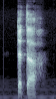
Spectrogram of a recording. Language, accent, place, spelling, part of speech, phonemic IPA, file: French, France, Lyon, tatar, noun, /ta.taʁ/, LL-Q150 (fra)-tatar.wav
- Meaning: Tatar (language)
